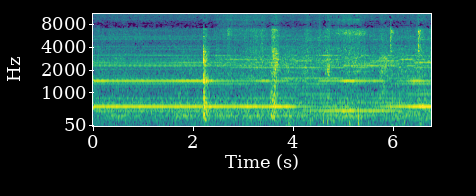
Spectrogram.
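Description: Faint steady electrical hum from a switched-on Wurlitzer 1015 jukebox, with two soft clicks about two and three and a half seconds in.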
